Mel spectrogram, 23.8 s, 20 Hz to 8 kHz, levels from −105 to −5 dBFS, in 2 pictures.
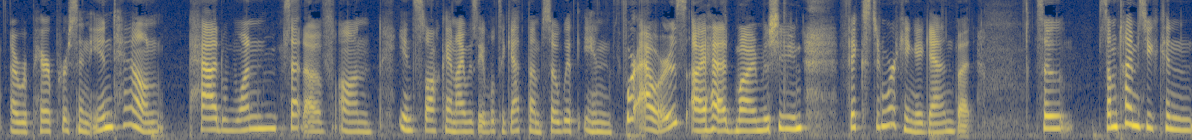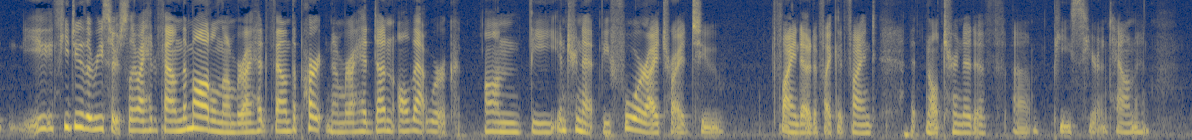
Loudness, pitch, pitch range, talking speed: -21 LUFS, 225 Hz, 205-265 Hz, 205 wpm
